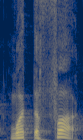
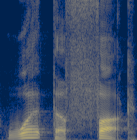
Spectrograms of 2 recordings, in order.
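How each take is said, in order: First: Quicker outraged what the fuck; a burst of disbelief; sharper disbelief. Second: Drawn out, slow and incredulous; stunned, slowed-down what the fuck; slow disbelief. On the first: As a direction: snap it out, shocked. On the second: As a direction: let each word hang in disbelief. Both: Real, not acted. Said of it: "repeated outburst".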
